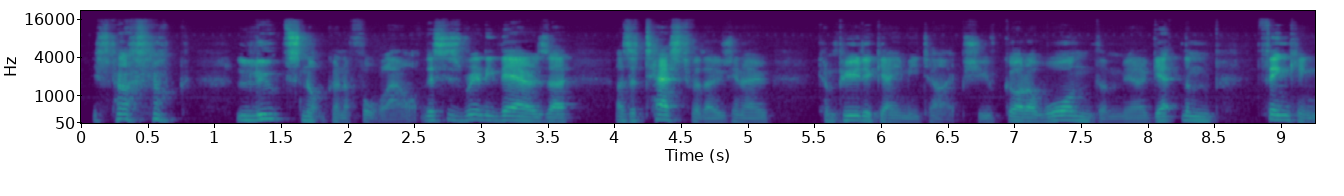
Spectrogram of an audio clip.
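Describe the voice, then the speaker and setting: A man's voice: mid-range voice, pushed and bright. A man in his twenties talking informally and off the cuff, recapping a tabletop role-playing game in a rambling, conversational way at his desk. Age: 20s. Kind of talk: casual unscripted game session recap. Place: small furnished room at home.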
